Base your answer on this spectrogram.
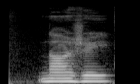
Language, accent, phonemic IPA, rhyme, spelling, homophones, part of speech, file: French, Canada, /na.ʒe/, -e, nager, nagé / nageai / nagée / nagées / nagés / nagez, verb, Qc-nager.ogg
- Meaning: to swim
